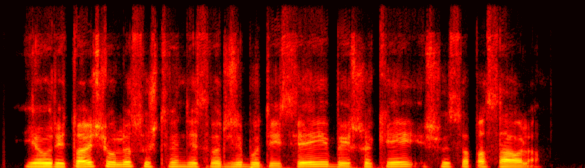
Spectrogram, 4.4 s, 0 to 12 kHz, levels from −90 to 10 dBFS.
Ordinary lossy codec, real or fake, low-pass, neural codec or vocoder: Opus, 16 kbps; real; 10.8 kHz; none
